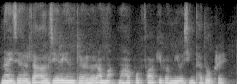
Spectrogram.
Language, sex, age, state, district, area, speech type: Manipuri, female, 30-45, Manipur, Bishnupur, rural, read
